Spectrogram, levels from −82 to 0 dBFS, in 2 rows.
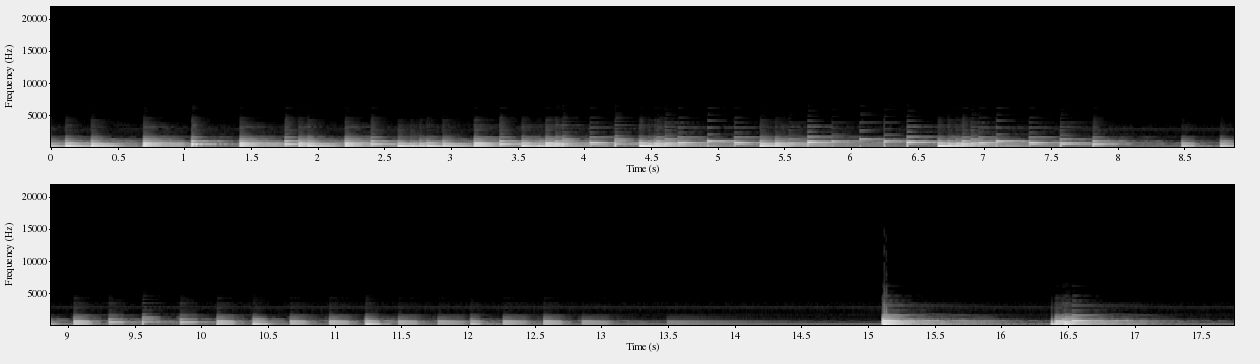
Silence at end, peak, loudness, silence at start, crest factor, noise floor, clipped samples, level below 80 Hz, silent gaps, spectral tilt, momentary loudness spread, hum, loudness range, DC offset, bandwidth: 0.5 s; 0 dBFS; -24 LUFS; 0 s; 24 dB; -50 dBFS; under 0.1%; -50 dBFS; none; -11.5 dB/octave; 17 LU; 60 Hz at -50 dBFS; 10 LU; under 0.1%; 4.5 kHz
